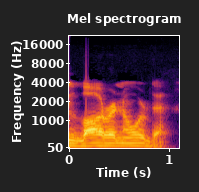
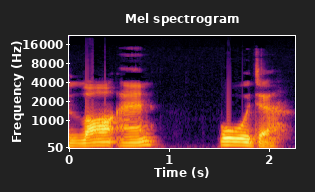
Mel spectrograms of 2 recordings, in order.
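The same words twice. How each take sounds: First: An r sound joins 'law' and 'and'. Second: No r sound joins 'law' and 'and'. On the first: "British English speakers actually insert an R" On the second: "in British English, it should be law and order"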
